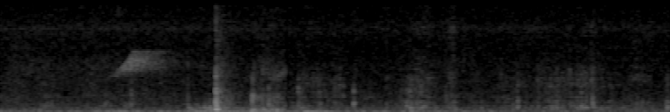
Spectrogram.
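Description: A plastic container lid clicks.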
